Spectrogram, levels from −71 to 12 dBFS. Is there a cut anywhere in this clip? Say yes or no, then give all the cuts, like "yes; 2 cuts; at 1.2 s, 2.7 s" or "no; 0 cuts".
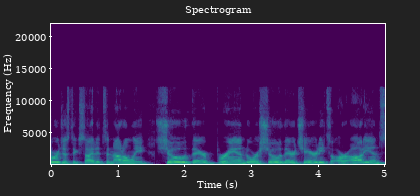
yes; 1 cut; at 1.6 s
